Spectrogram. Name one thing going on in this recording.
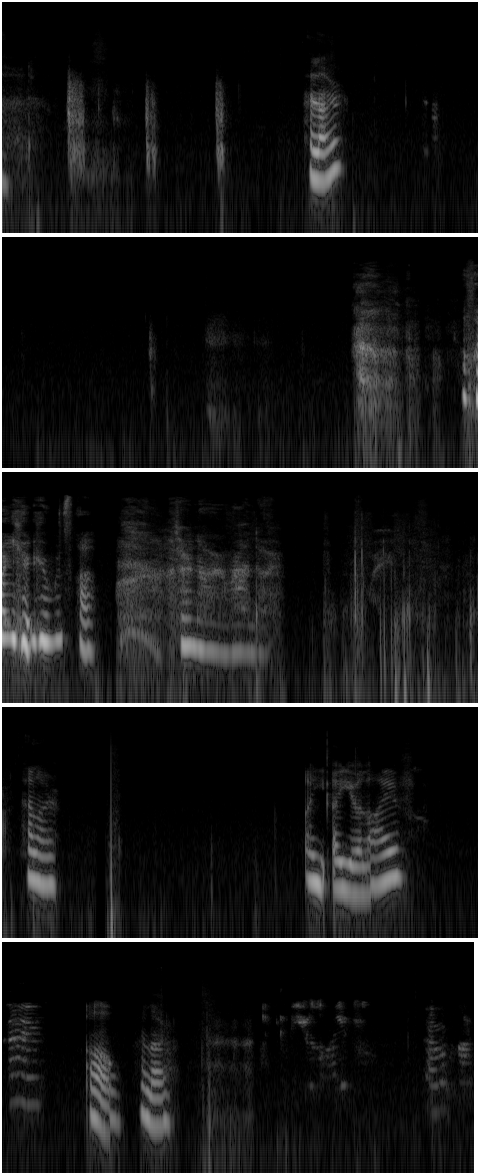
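Two young girls talk and giggle close to a phone microphone.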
